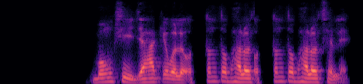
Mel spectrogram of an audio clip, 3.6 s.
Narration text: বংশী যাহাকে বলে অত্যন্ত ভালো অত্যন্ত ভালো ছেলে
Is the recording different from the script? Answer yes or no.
no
